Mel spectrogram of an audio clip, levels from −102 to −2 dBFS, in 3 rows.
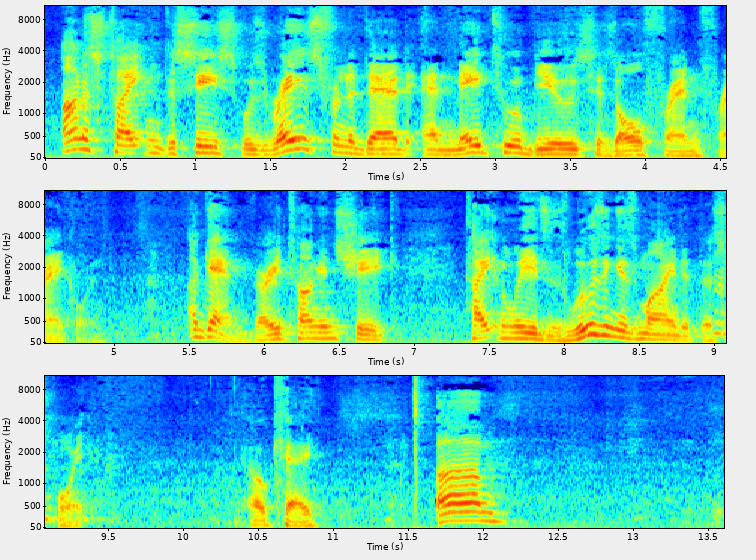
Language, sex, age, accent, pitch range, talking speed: English, male, 50-69, American, 95-130 Hz, 130 wpm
